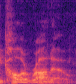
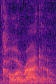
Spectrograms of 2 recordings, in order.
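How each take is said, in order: First: "Colorado" with a broad "ah" in "rah"; -rah-do ending. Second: "Colorado" as color-RAD-o, low and soft; Indiana pronunciation. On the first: Vlogger guessing the other way is right, rah-do ending. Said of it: "I think it might be". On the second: Vlogger testing the Indiana way to themselves, soft rad-o ending. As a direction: try "Colorado" quietly with the a of "cat". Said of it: "'cause people from Indiana". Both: Shown as a demonstration.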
